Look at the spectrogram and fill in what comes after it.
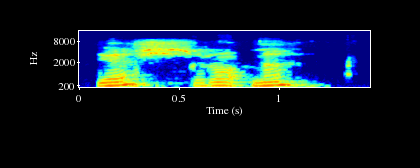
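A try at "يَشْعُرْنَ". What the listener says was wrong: Yash'urna. Kebalik. Huruf terakhirnya ro, bukan ain. Yash'urna. Jadi huruf terakhirnya disukunkan.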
